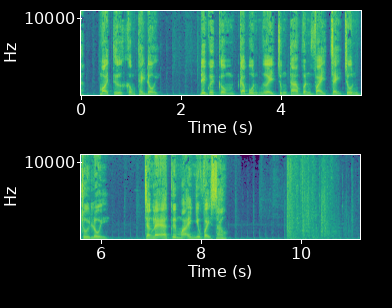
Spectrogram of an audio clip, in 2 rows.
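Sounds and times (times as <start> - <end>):
speech: 0.0 - 1.6, 2.4 - 6.2, 6.9 - 8.6
door smashed open: 9.7 - 11.1.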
